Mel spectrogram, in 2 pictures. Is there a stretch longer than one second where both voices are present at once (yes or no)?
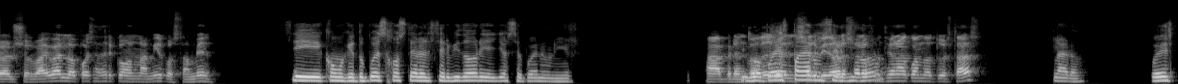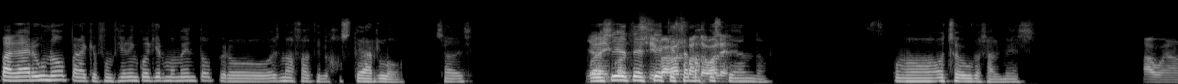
yes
